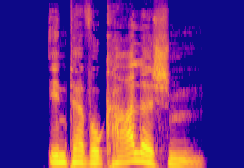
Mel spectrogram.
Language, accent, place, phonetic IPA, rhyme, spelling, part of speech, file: German, Germany, Berlin, [ɪntɐvoˈkaːlɪʃm̩], -aːlɪʃm̩, intervokalischem, adjective, De-intervokalischem.ogg
- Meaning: strong dative masculine/neuter singular of intervokalisch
